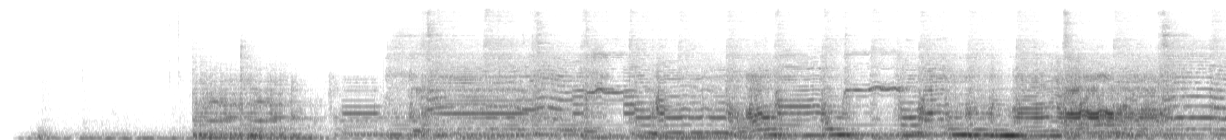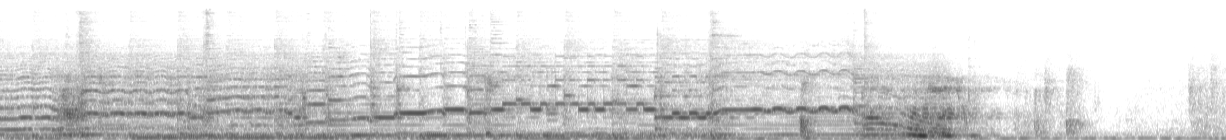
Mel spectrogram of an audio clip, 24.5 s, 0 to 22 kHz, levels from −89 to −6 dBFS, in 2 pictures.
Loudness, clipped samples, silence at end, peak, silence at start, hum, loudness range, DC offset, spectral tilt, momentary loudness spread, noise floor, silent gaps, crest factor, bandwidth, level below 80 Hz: -39 LUFS; under 0.1%; 0 s; -20 dBFS; 0.25 s; none; 9 LU; under 0.1%; -7.5 dB/octave; 22 LU; -60 dBFS; none; 18 dB; 16 kHz; -56 dBFS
